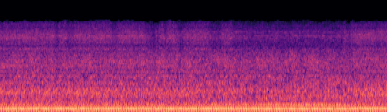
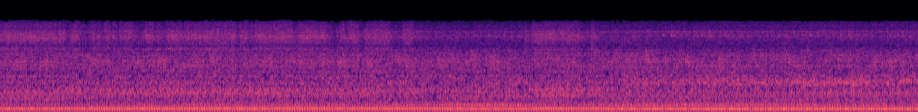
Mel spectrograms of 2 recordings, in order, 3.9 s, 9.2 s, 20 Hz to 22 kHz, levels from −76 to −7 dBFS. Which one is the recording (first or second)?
second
